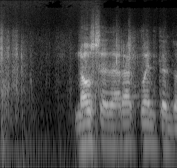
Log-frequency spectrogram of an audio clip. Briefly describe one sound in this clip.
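A second man answers in a calm voice.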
